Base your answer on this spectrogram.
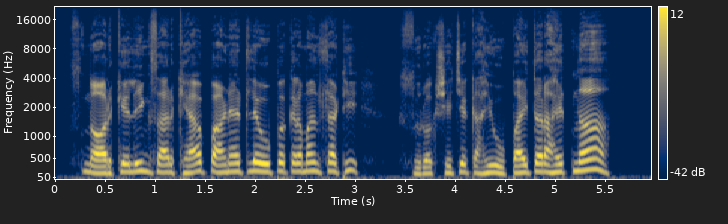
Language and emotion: Marathi, fearful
